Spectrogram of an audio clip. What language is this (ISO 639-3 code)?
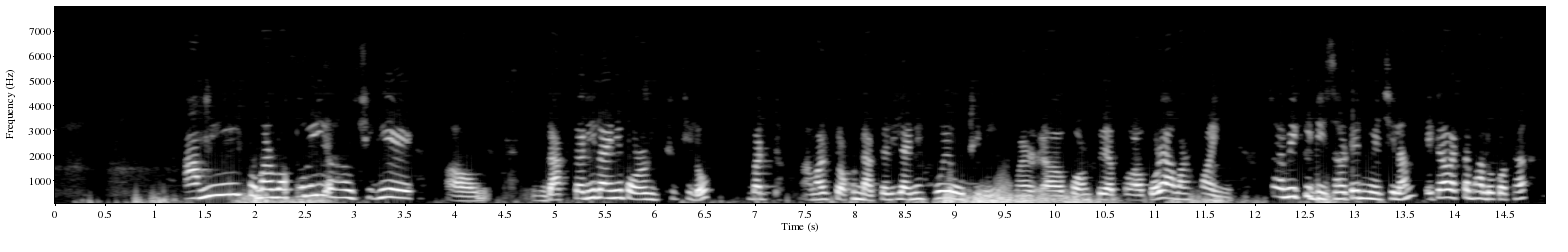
ben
